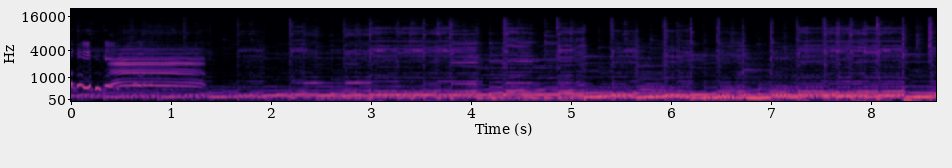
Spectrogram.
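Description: A cartoon sheep's bleat, a wavering "baa" about a second long near the start, followed by a bright instrumental music intro.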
